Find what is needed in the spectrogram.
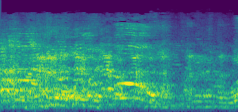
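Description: Several people talking over one another at once: indistinct crowd chatter in a room.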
